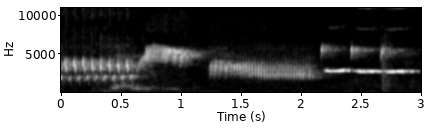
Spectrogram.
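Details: Colour canary in energetic speed roll and tembak singing, meant as tutor material for other birds, shifting from a fast pulsed rattle into long sustained whistled tones and sharp ringing notes.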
